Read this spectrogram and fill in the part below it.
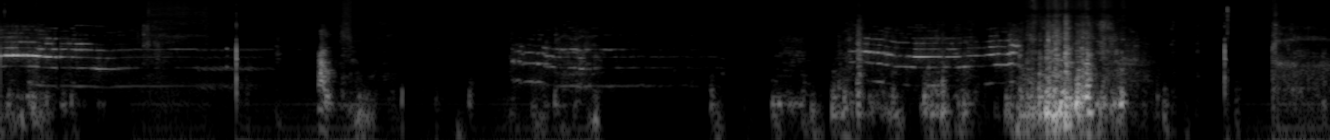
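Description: A house cat meows several times, with drawn-out, wavering calls in separate bursts, close and fairly clear in a quiet room, plus a brief rustling burst near the end.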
